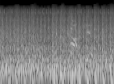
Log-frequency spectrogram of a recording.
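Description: Gunfire in the video game GTA San Andreas rattles in a loud, dense, continuous stream of rapid shots throughout.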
